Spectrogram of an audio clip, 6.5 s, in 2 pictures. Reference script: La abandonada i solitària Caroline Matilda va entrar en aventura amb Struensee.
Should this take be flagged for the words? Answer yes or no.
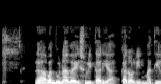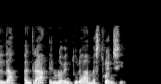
yes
